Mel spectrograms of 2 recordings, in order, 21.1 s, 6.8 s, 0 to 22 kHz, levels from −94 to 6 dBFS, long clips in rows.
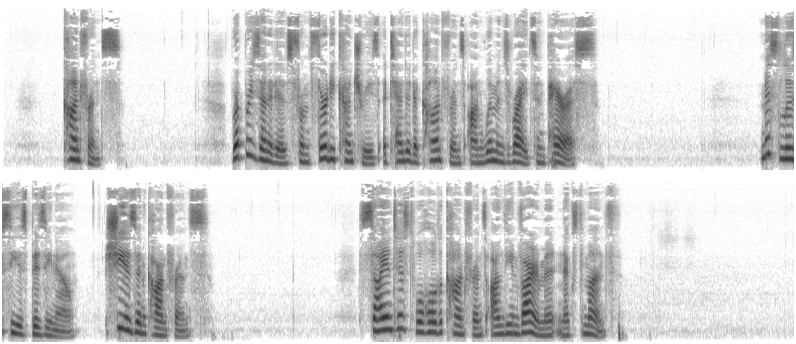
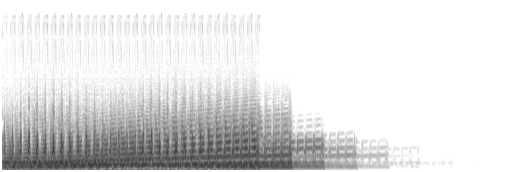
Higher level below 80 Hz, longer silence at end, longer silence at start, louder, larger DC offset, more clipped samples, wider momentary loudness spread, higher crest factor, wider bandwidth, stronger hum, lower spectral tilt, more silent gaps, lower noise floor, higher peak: second, -74 dBFS vs -46 dBFS; second, 2.3 s vs 2.55 s; first, 0.8 s vs 0 s; about the same, -22 LUFS vs -22 LUFS; neither; neither; first, 12 LU vs 8 LU; first, 24 dB vs 14 dB; first, 19 kHz vs 2.5 kHz; neither; second, -2.5 dB/octave vs -13 dB/octave; neither; second, -69 dBFS vs under -90 dBFS; first, -2 dBFS vs -10 dBFS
